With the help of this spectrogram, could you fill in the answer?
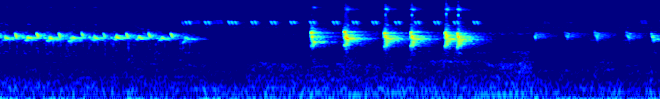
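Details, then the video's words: Sooty-headed bulbul delivering loud ngeropel song with a wild-sounding voice: a run of quick, even chirps, a brief pause, then five strong, sharp, ringing notes. Softer chirps trail off at the end. "KICAU TRUCUKAN NGEROPEL KERAS SUARA NGALAS"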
